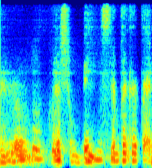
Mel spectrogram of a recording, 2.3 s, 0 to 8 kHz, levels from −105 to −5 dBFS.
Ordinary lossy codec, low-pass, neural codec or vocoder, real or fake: none; 7.2 kHz; codec, 44.1 kHz, 0.9 kbps, DAC; fake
